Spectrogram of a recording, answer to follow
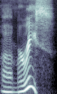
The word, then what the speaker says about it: Maurice: Also, Maurice, which rhymes with Denise.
